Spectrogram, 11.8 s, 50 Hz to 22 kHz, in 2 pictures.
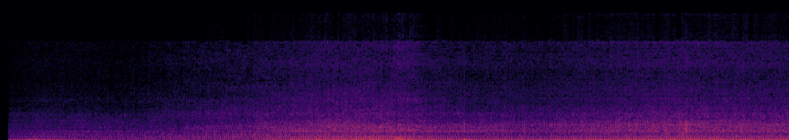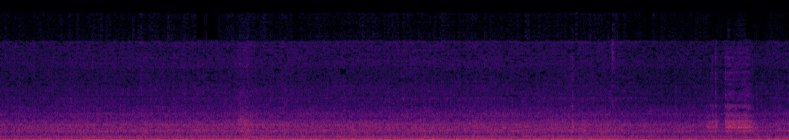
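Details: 2003 Saab 9-3 Arc front left brake: over steady engine hum, short bright scraping bursts about three times a second; cause unknown to owner.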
